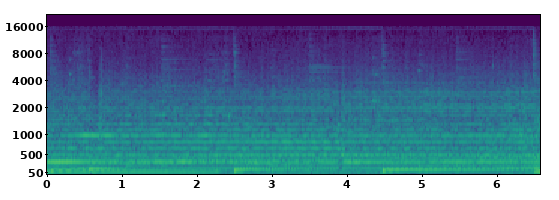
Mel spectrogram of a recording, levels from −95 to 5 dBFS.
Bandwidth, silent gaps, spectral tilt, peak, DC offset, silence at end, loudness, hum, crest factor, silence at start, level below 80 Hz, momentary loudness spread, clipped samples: 16.5 kHz; none; -7.5 dB/octave; -16 dBFS; under 0.1%; 0 s; -30 LUFS; none; 14 dB; 0 s; -44 dBFS; 5 LU; under 0.1%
